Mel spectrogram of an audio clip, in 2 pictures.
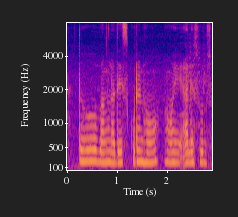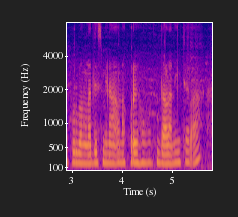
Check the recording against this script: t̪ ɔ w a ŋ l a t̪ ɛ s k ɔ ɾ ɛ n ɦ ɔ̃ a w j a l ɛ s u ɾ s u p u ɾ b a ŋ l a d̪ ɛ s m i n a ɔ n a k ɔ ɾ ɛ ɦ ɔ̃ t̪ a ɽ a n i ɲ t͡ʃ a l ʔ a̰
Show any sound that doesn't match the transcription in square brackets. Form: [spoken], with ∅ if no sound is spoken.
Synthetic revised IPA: t̪ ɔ [b] a ŋ l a [d̪] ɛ s k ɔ ɾ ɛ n ɦ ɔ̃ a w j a l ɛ s u ɾ s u p u ɾ b a ŋ l a d̪ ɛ s m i n a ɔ n a k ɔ ɾ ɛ ɦ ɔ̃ [d̪] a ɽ a n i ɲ t͡ʃ a l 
